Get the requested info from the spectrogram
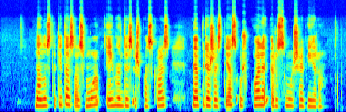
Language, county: Lithuanian, Vilnius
